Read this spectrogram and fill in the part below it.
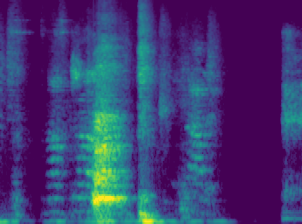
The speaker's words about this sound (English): Oh, dogs. Sorry, oh, can you hold on? Hold on,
